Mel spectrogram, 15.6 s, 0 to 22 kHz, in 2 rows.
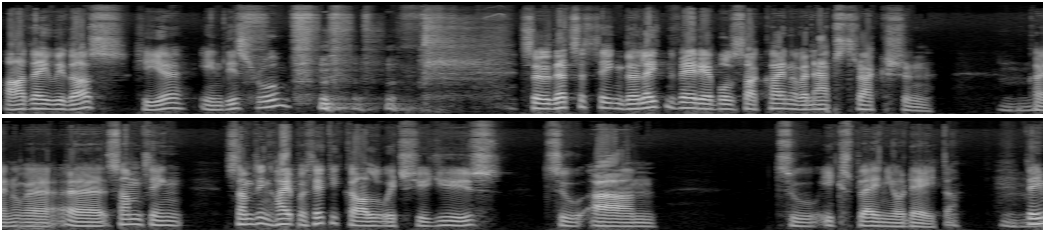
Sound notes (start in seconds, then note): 2.1 laughs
